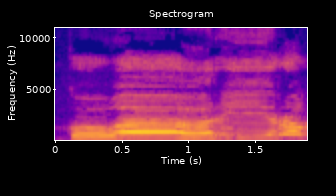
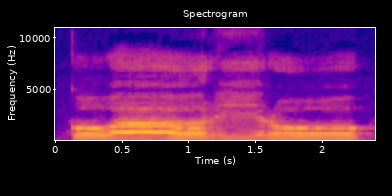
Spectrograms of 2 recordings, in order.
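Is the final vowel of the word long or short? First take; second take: short; long. First: The final vowel is kept short. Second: The final vowel is drawn out long. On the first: The reciter runs on without stopping. "jika ayat lima belas dan enam belas dibaca wasal, maka keduanya dibaca pendek" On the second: The reciter stops after this word. "jika wakaf pada qawariro pertama, maka ronya dibaca panjang"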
